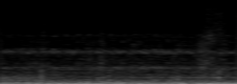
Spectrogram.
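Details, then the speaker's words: Three-phase scroll condensing unit on a walk-in cooler at first start-up after charging: loud, rough, steady low rumble with a rattly drone, and suction pressure not dropping. Compressor is running backwards; swapping two legs corrects rotation. "so you want to listen to the sound and then see if your suction pressure drops okay so there it is running look at the pressures and listen to it so that's going backwards okay so that's going backwards"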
